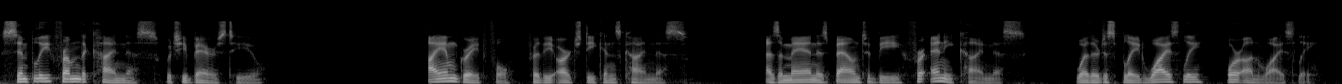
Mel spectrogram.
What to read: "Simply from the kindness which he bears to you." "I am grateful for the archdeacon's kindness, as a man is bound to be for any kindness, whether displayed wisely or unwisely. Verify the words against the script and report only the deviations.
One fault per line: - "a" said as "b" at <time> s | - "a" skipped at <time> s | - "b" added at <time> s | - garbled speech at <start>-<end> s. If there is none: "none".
none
